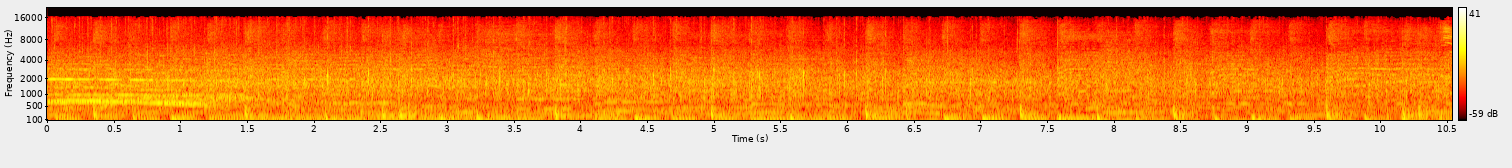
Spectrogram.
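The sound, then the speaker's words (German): An audience applauds steadily for about ten seconds for the speaker's father and whole family, a dense, continuous wash of clapping with a low, rhythmic rumble beneath it, with no voices standing out. “Meine Damen und Herren, bitte Applaus für meinen Vater und meine ganze Familie.”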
